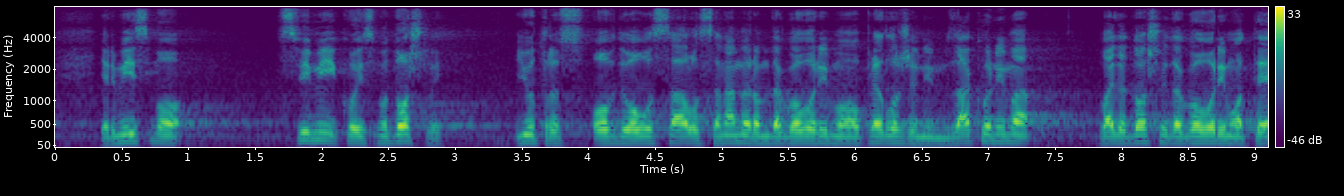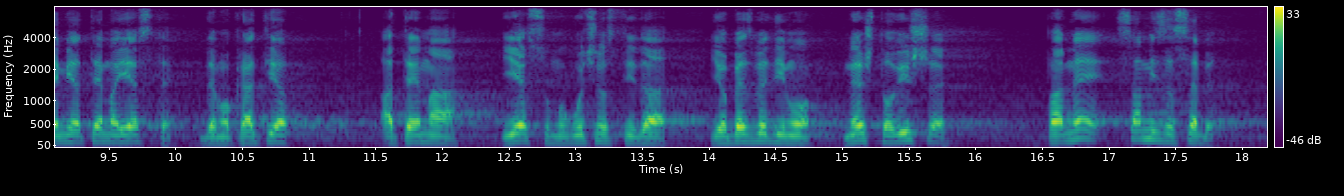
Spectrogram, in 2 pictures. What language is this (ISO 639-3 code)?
srp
